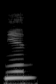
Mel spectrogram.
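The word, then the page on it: nian: tone 1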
